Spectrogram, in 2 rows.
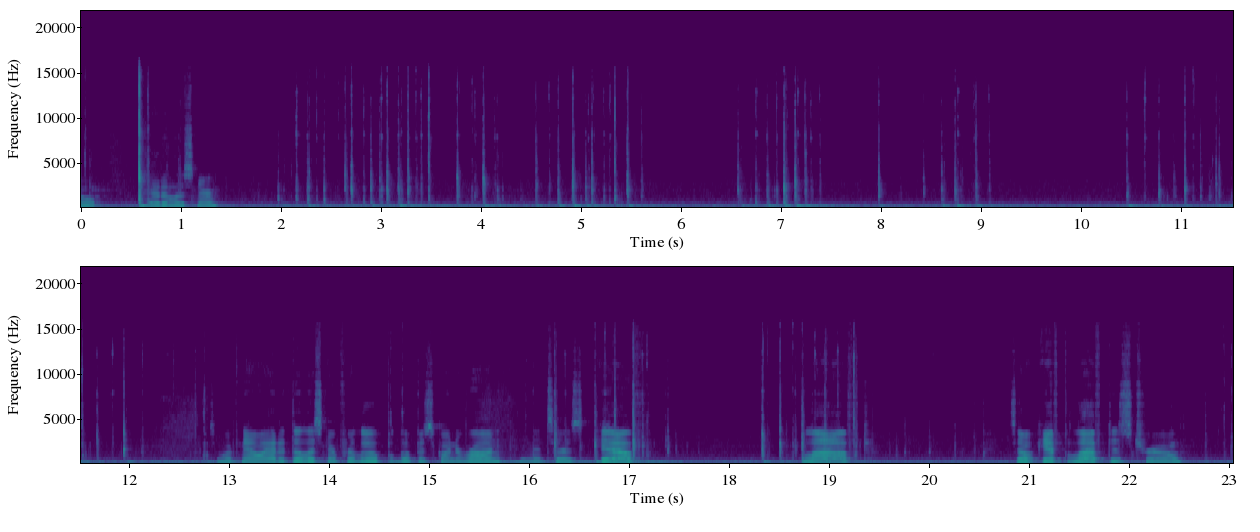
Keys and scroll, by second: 1.8-5.3 typing, 6.4-8.8 typing, 10.3-11.8 typing, 15.8-16.8 typing, 18.1-19.5 typing.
